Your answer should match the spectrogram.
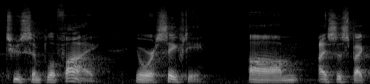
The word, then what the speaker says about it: SimpliSafe: And I will interject and say it is spelled simply. S I M P L I S A F. simplify. There's no there's no why in simply but it's like simply safe.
